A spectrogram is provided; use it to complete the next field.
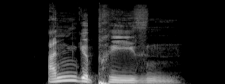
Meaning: past participle of anpreisen - praised, touted
- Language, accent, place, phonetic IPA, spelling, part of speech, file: German, Germany, Berlin, [ˈanɡəˌpʁiːzn̩], angepriesen, verb, De-angepriesen.ogg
